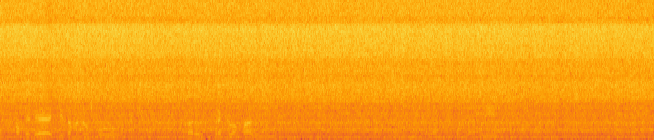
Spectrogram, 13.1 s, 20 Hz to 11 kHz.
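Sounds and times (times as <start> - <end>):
waterfall rushing and splashing: 0.0 - 13.0.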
